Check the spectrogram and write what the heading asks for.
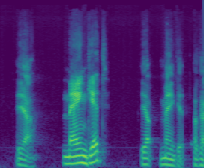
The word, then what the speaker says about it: Mangit: How do you pronounce it again? Sorry. Mangit. Yeah. Mangit? Yeah, Mangit.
